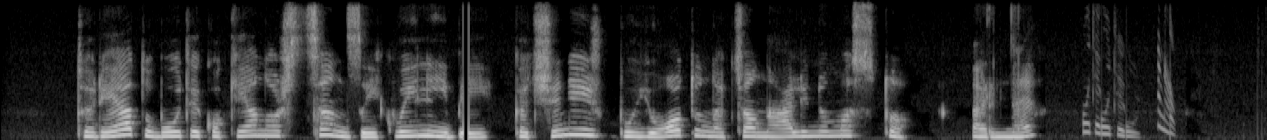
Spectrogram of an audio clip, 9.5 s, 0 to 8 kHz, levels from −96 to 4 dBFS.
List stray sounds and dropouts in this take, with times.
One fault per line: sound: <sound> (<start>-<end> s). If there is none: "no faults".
sound: dropout (3.5-3.5 s)
sound: chirp (8.1-8.8 s)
